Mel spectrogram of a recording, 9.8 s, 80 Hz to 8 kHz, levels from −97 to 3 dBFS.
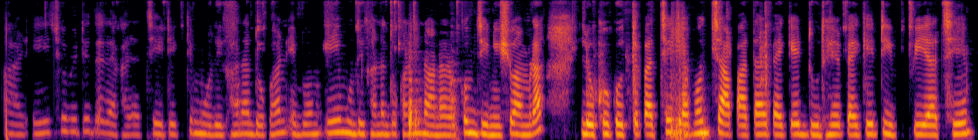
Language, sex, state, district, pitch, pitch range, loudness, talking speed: Bengali, female, West Bengal, North 24 Parganas, 210 Hz, 205-220 Hz, -22 LUFS, 165 wpm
